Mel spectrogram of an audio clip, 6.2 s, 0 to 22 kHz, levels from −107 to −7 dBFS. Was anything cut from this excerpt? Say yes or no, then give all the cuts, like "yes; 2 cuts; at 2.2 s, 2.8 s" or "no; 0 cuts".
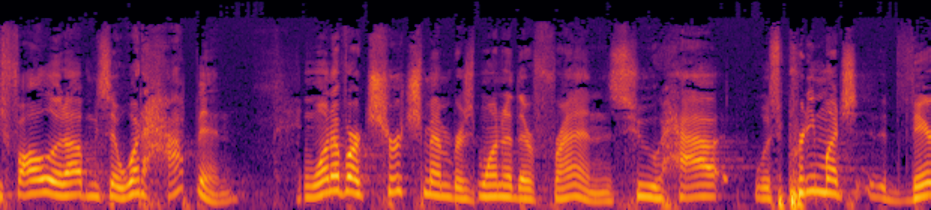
yes; 2 cuts; at 2.0 s, 3.2 s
